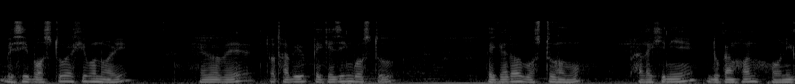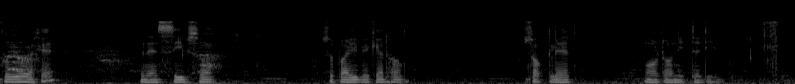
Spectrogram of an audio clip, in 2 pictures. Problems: none marked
